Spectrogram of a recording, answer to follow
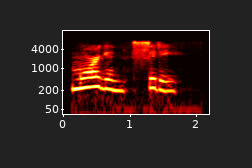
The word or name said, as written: morgan city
